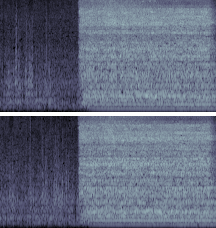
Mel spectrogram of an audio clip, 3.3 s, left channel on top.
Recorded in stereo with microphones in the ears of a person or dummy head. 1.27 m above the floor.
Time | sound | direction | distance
1.2 | a buzzer | 35° right (ahead or behind) | 1.9 m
